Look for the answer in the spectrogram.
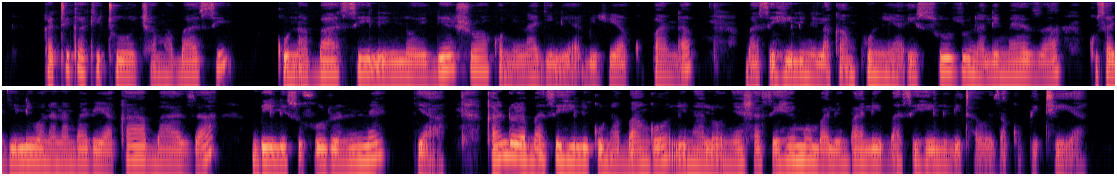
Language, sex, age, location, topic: Swahili, female, 25-35, Nairobi, government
